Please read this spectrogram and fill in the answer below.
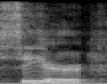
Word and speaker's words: Sear: Cole Sear, pronounced Sear, is able to see things ordinary people cannot.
